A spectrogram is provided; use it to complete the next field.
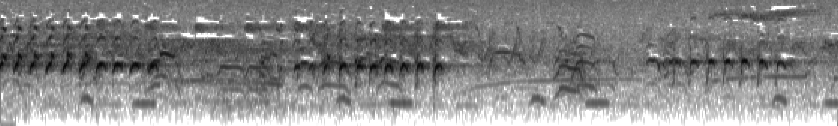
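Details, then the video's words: Whimbrel distinctive contact or flight call: three quick runs of about seven bright, even, confident whistles in a rapid tittering series, less fluting than Curlew, with faint lower calls of other birds behind, during April–May UK passage. "Whimbrel do make some similar sounds to Curlew but they also have a distinctive contact or flight call."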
